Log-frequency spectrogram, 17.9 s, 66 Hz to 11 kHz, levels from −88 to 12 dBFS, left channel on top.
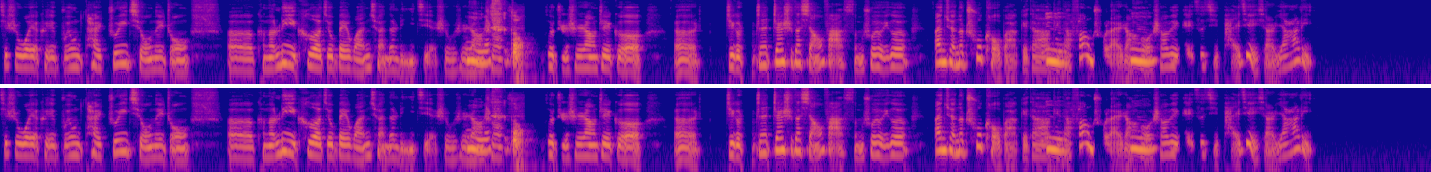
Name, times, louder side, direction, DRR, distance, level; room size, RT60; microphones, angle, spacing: voice 1, 0.0-6.3 6.9-8.2 8.4-8.8 9.1-11.4 11.7-16.5, equal, 5° left, 2.2 m, -29 dB
voice 2, 5.8-6.6 13.1-13.4 14.1-14.5, left 3 dB, 65° left, 2.4 m, -23 dB
head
